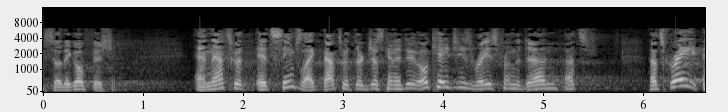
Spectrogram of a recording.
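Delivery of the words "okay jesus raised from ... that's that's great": higher, breezy, unbothered church-goer; mock casual shrug. Preacher mimicking indifferent Christians, mock breezy. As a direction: toss it off like it's no big deal. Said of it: "just like so many Christians".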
